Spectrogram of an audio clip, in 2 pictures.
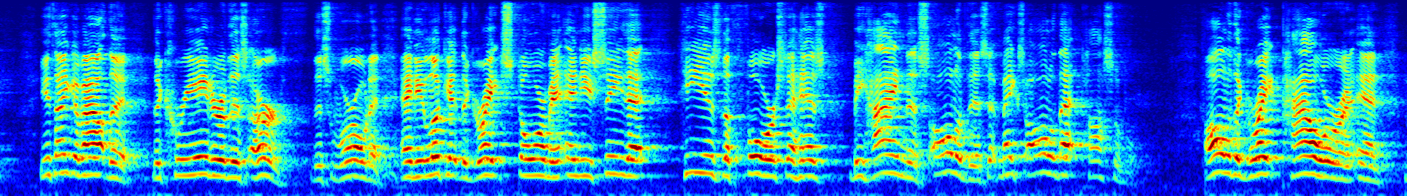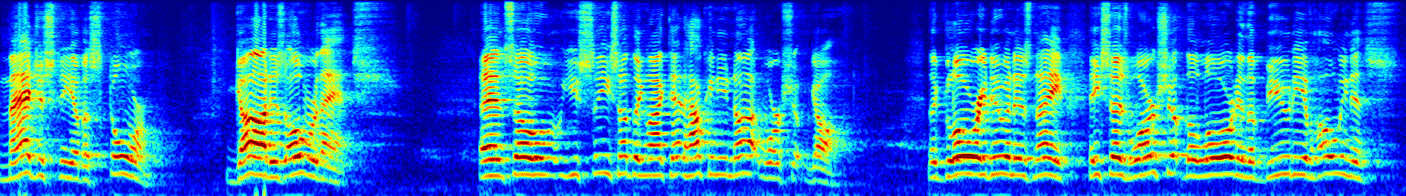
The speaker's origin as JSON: {"language": "English", "region": "Texas", "country": "United States", "tie": "born or raised there", "said": "have you ever been out in western Kansas or northwest Texas, where I grew up in North Texas, and looked out and the plains are all out there before you?"}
